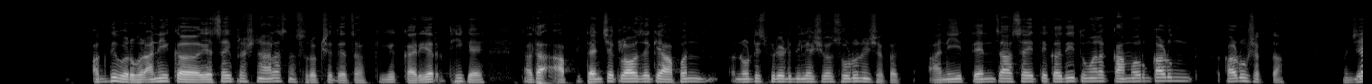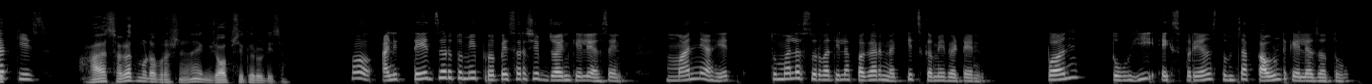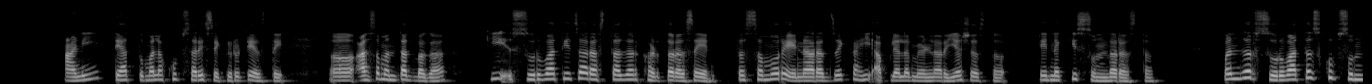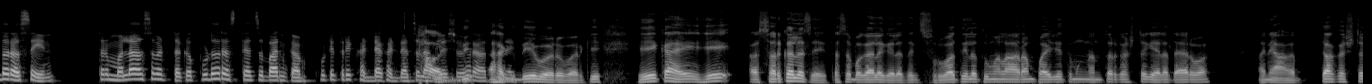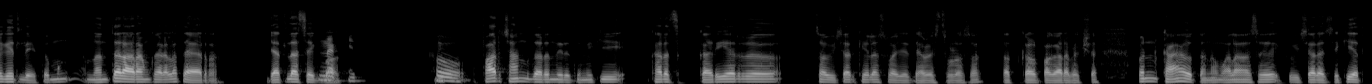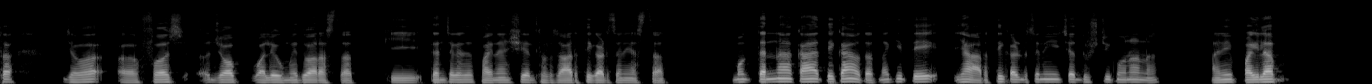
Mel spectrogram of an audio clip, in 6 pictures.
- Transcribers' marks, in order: other background noise; in English: "क्लॉज"; in English: "नोटीस पिरियड"; in English: "प्रोफेसरशिप जॉइन"; in English: "एक्सपिरियन्स"; laughing while speaking: "अगदी, अगदी बरोबर"; in English: "सर्कलच"
- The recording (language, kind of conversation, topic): Marathi, podcast, नोकरी निवडताना तुमच्यासाठी जास्त पगार महत्त्वाचा आहे की करिअरमधील वाढ?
